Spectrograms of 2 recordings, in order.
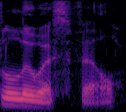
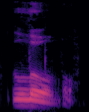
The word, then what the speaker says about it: Louisville: about Louisville like that it's it's Lewisville but Louisville you're supposed to like pretend like you don't speak English when you say that name well you got to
